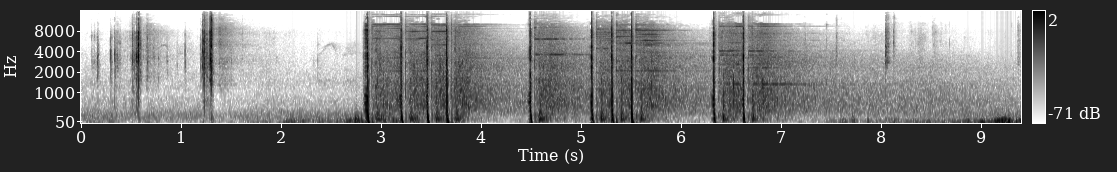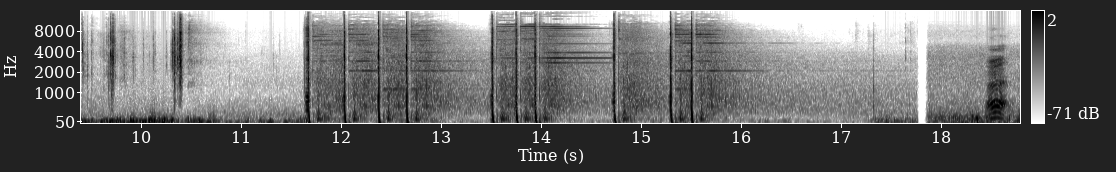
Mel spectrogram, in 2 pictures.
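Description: Walther PDP Pro SD full-size 9mm pistol fired at targets about 15 yards out, with sharp, loud reports arriving in quick clusters of several shots, separated by short pauses, outdoors.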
